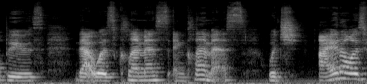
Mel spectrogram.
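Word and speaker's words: Clemes: that was cemus and clemis which I had always pronounced Clems and clms but apparently it is two syllables so I learned that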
